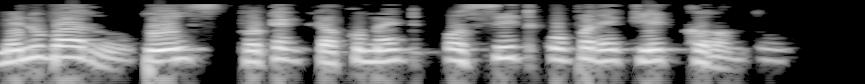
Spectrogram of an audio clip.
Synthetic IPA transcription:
menubaɾːṵpilspɾoʈek̚ʈ̚ɖɔkumeɳʈosiʈupɔɾeklikːɔɾɔnt̪u

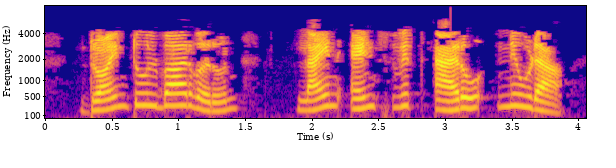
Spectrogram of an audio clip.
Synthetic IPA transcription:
ɖɾɔːjnʈuːlbaːɾʋɐɾun | lajnẽɳɖsʋid̪æɾoːniʋɽaː

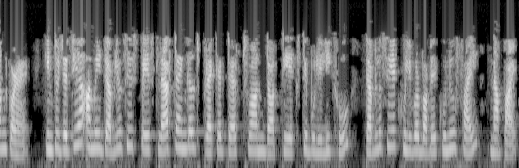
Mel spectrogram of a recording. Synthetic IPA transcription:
nkɔɹɛ̰ | kintuzetijaʔamidabljusispeslɛpʰtɛŋɡəldbɹɛketːestwandɔtːiekstibulilikʰʊ̃ | d̥abliusiɛkʰulibɔɹbabɛkʊnʊpʰajlnapa̰j

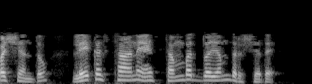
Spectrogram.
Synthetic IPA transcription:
ɐʃjɐnt̪u | leːkʰɐst̪ʰaːneːst̪ʰɐmbɐd̪ʋɐjɐmd̪ɾɪʃjɐt̪e

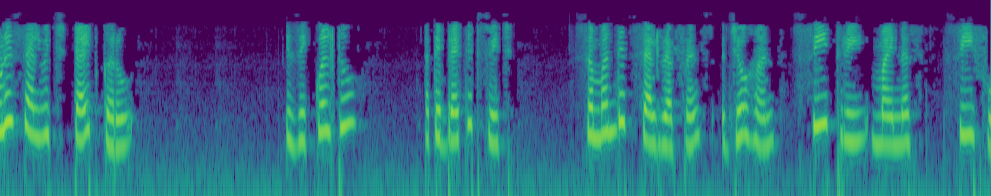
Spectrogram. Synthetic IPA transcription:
ʊɽ̃esɛlʋɪt͡ʃʈaɪt̪kɐɾo | ɪziːkʋəlʈu | ɐt̪ebɾɛːkeʈsʋɪt͡ʃ | sɐ̃mbə̃nd̪ʱɪt̪sɛlfɾɛfɾə̃nsd͡ʒoːɦãnː | iːt̪ʰɾiːmaːɪnəsː | iːfʰoː

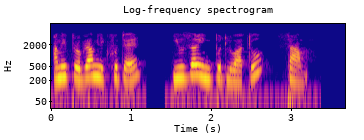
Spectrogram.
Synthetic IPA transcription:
amipɹoɡɹamlikʰũtɛ | juzɔɹinputlʊwatʊ | sam

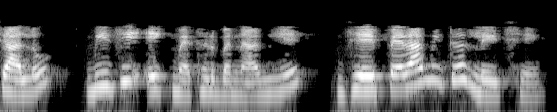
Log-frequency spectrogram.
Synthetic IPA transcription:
t͡ʃalo | bid͡ʒiʔekmɛt̪ʰəɽbənaʋie | d͡ʒepɛɾamiʈəɾlet͡ʃʰe

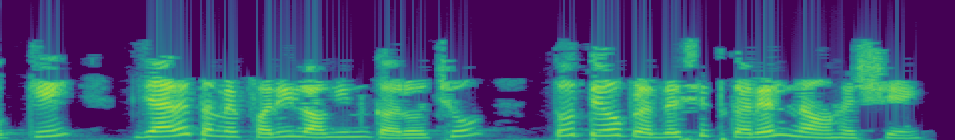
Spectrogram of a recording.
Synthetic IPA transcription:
ke | d͡ʒjaɾet̪əmefəɾilɔɡiŋkəɾot͡ʃʰɔ | t̪ot̪eopɾəd̪əɾʃɪt̪kəɾelnəɦəʃe

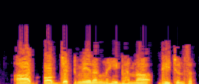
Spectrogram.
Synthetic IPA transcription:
aːp̚ɔːb̚d͡ʒek̚ʈmẽɾɐ̃ŋɡnɐɦĩbʱɐɾnabʱit͡ʃʊnsɐk̚t̪

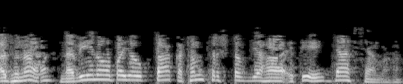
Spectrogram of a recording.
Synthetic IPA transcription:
ɐd̪ʱunaːnɐʋiːnoːpɐjoːk̚t̪aːkɐt̪ʰɐmsɾɪʂʈɐʋjɐɦɐit̪id͡ʒɲaːsja̰ːmɐ̰ɦɐ̆

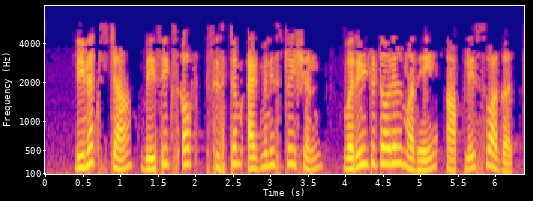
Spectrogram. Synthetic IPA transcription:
linəkst͡ɕjabesiksɔfsisʈəmæɖminisʈɾeɕən | ʋəɾilʈuʈoɾijəlməd̪ʱːjeaplesʋaɡət̪̚

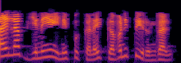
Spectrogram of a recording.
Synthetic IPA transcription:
ɐjlaːbɪnɐjɐɪɳɐɪpːɯkːɐɭɐɪɡɐʋɐnɪt̪ːɯɪɾɯŋɡɐɭ

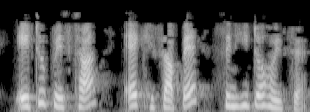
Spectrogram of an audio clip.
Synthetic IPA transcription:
ejtʊpɹistʰa | ɛkɦisapɛsinɦitɔɦojsɛ

